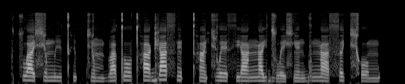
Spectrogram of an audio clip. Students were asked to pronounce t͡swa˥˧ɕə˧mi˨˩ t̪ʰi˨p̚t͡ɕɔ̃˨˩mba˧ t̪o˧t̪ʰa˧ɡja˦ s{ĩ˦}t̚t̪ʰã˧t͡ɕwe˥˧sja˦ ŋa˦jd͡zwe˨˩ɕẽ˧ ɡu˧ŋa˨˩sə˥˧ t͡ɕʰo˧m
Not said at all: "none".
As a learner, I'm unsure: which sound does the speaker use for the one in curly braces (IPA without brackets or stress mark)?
ĩ˦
